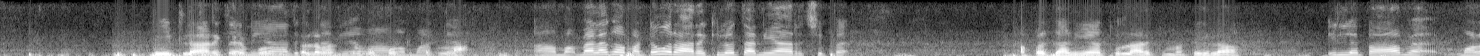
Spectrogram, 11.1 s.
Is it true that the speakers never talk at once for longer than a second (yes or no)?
no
